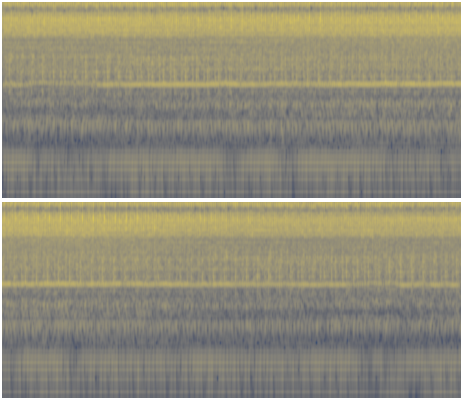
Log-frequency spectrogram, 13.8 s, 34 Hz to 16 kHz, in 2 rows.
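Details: Audi 80 V6 2.6 at idle: steady idle with a light, fairly regular clatter of about three per second over the hum. Engine ticking or knocking, cause unclear.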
